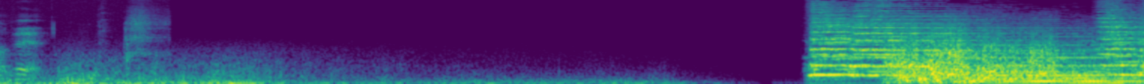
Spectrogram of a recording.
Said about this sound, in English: Yes, I'll put in thunder here, Amina. Lots of thunder.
